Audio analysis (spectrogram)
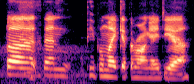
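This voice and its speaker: A woman's voice: lowish voice, moderate pace, creaky, crowd noise. A woman chatting and joking casually as a cast member of a table read.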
